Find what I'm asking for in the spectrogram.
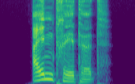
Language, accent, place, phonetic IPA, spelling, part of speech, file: German, Germany, Berlin, [ˈaɪ̯nˌtʁeːtət], eintretet, verb, De-eintretet.ogg
- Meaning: inflection of eintreten: 1. second-person plural dependent present 2. second-person plural dependent subjunctive I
